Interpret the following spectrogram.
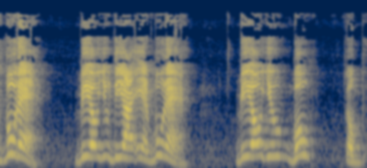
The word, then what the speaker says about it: boudin: be saying boudin bulldog booty it's buddha b-o-u-d-i-n buddha b-o-u boo so just say boo b-o-o boo that you gotta put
